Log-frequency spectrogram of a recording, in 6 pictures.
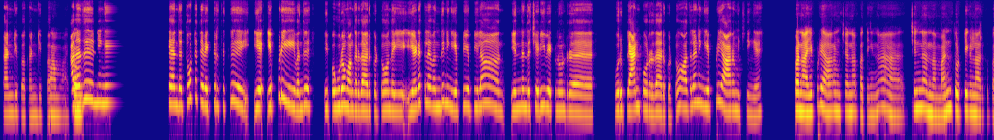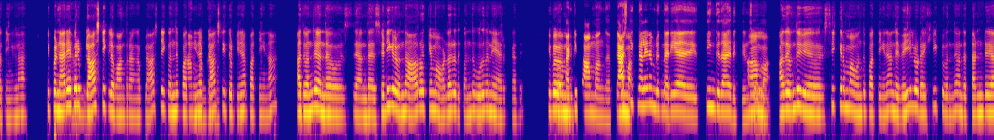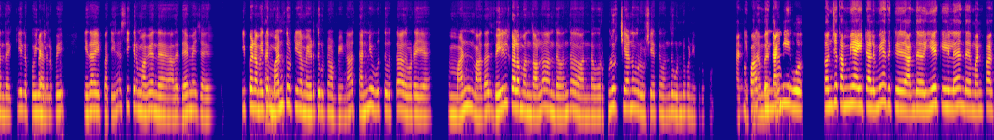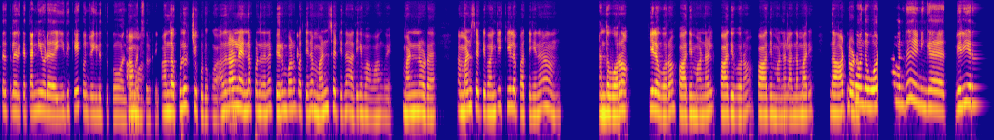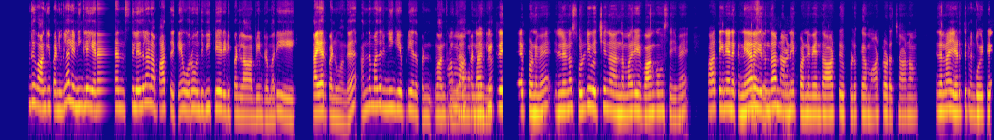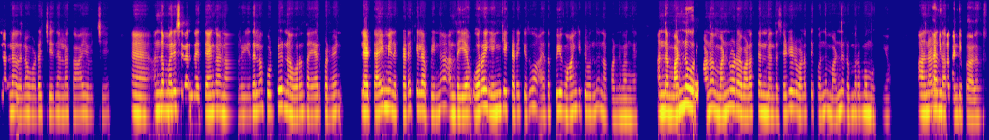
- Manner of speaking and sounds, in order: distorted speech; other background noise; tapping; drawn out: "வைக்கணும்ன்ற"; in English: "பிளான்"; static; mechanical hum; drawn out: "நெறைய"; other noise; in English: "ஹீட்டு"; in English: "டேமேஜ்"; "பாத்திரத்துல" said as "பார்த்திரத்துல"
- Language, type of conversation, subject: Tamil, podcast, ஒரு சிறிய தோட்டத்தை எளிதாக எப்படித் தொடங்கலாம்?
